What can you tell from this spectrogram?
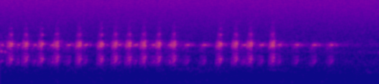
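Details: Pond tree frogs chorus on a mid-April night in north-east Italy, giving fast runs of harsh, knocking croaks that overlap slightly. Quick stuttering pulses continue for over three seconds, then fade to a faint background trill.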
